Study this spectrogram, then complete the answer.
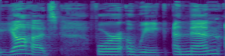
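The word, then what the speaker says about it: Yachats: So I was sent I went to Walport for nine days, Yacht Huts, I was going to say Yacht Hats because I pronounced it that way. Yahuts for a week and then I went to Gold Beach.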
